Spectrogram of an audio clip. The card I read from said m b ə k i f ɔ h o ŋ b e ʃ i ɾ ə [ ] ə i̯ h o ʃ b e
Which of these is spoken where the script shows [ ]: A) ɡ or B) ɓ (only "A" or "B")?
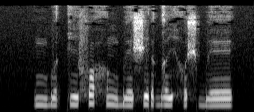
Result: A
